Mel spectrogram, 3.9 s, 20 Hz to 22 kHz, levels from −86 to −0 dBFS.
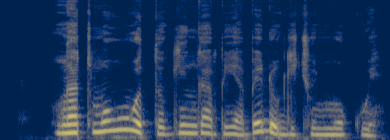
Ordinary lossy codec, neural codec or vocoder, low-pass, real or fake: none; none; none; real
